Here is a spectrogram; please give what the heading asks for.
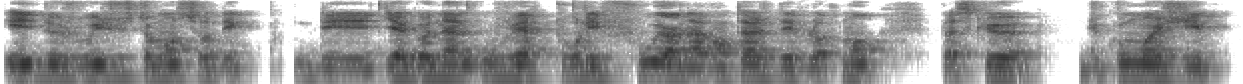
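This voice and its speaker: A young man casually commenting on one of his own chess games, thinking aloud with fillers and quick self-corrections. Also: on the high side, flat delivery. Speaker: chess youtuber analyzing his own game. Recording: echoey, dull lo-fi sound.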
